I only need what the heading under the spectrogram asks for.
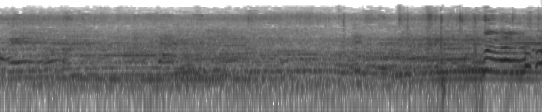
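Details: An angry cow on the loose holds a steady, low, droning moo through the whole stretch. It ends in a rising, wavering note while onlookers call warnings.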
